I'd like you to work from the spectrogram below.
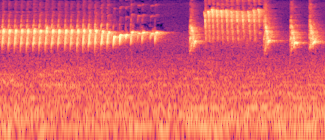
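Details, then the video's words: Cucak ranting kept under attentive care sings a fast trill that slowly drops in pitch, pauses, then gives high buzzy trilled bursts and short upward-sweeping notes. "gacor cucak ranting"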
